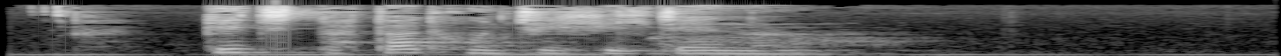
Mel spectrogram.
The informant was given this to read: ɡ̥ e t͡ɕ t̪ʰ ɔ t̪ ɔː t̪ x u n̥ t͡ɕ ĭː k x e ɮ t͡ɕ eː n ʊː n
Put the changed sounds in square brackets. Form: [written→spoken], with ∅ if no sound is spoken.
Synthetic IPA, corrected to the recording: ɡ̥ e t͡ɕ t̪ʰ ɔ t̪ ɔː t̪ x u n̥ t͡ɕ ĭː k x e ɮ t͡ɕ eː n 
